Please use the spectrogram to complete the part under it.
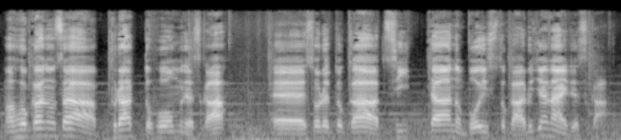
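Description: A man's voice: mid-range voice, fairly quick, bright, forceful tone, soft background music. A man with a Kyushu Japanese accent rambling casually and jokily as a solo broadcaster, using lots of colloquial tags. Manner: colloquial and jokey, with repeated "ne" tags. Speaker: solo audio-app broadcaster.

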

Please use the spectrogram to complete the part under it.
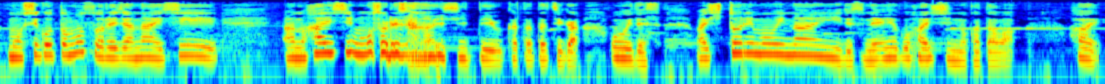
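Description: This woman's voice is on the high side and clean of echo as she hosts a live audio stream. She reads out comments and answers them in a relaxed, courteous way, punctuated by agreeing hums and giggles.

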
